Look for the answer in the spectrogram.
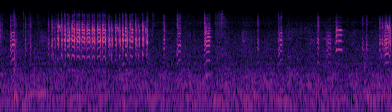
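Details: Zebra finches, a pair with three juvenile young: a dense burst of rapid nasal chattering from one to three seconds, then scattered short honking calls spaced about every half second, against low steady hum.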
